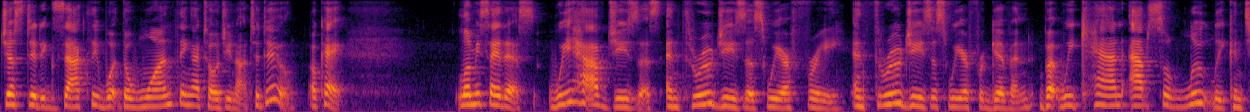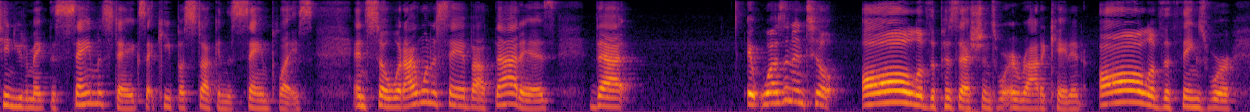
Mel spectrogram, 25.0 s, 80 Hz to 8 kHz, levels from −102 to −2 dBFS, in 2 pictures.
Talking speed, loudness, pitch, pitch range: 180 wpm, -33 LUFS, 185 Hz, 165-220 Hz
